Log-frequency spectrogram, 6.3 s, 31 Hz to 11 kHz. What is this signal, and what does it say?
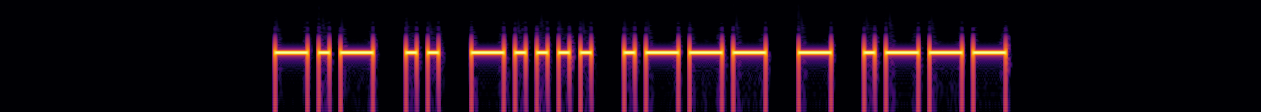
Morse code, heard as a keyed tone, about 22 wpm, 700 Hz. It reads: KI6JTJ
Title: USA Call Signs Repeated 2x 22wpm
